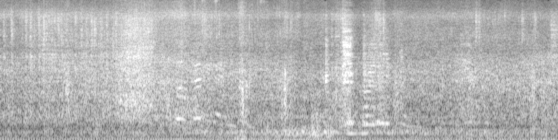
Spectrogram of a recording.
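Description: Tyres churn and spray loose sand.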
